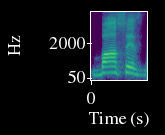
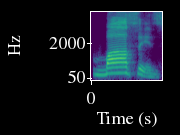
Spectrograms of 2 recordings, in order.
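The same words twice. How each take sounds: First: বাসেস with a hard, hissing "es" at the end; বাসেস ending crisp "es" like a snake hiss; wrong ending. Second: বাসেস with a light i and a z at the end; correct ending. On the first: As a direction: say বাসেস as "bas-es", sharp s. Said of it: "বাসেস এরকম না". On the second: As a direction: say বাসেস as "bas-iz", buzzing z. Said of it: "বর্গীয় জয়ের উচ্চারণ হবে". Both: Shown as a demonstration.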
